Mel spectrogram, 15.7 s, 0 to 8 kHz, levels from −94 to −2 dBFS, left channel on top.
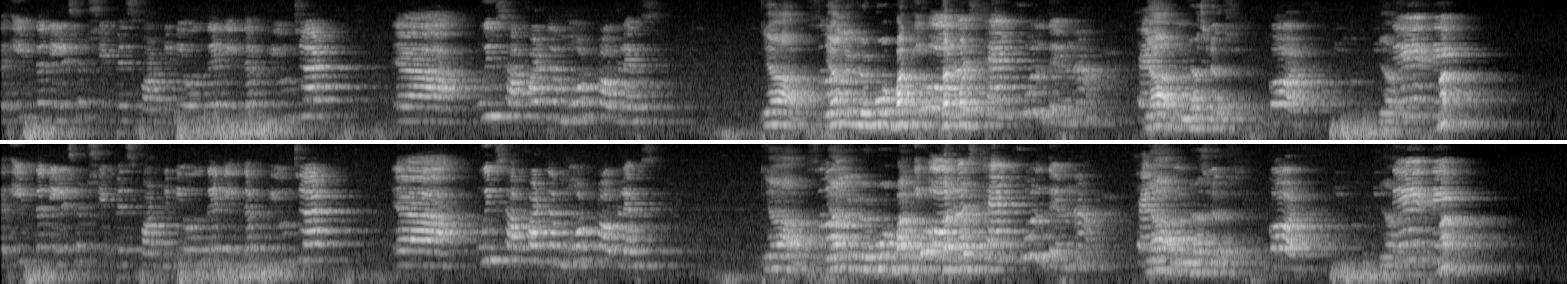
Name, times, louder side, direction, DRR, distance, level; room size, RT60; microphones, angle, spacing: voice 1, 0.1-0.7 1.2-3.2 3.9-4.5 4.8-6.4 8.2-8.4 9.1-10.9 11.4-11.5 12.7-13.0 13.9-14.5, right 2 dB, 20° right, -3 dB, 0.5 m, -30 dB
voice 2, 2.1-2.6 7.6-9.7 11.4-12.3 13.4-14.0 14.4-14.5, left 4 dB, 50° left, 3 dB, 0.4 m, -26 dB
3.0 x 2.3 x 2.3 m, 1.1 s
head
